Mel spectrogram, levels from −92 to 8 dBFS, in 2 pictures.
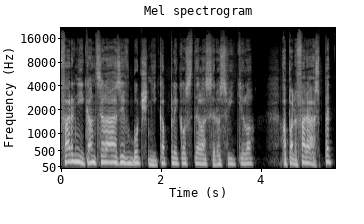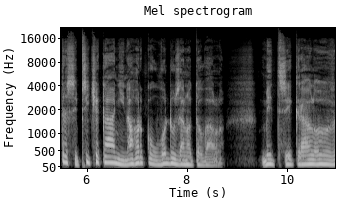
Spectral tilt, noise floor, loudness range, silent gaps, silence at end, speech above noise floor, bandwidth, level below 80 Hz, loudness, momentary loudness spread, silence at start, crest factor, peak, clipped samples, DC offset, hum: -5 dB/octave; -50 dBFS; 4 LU; none; 0 s; 29 dB; 18.5 kHz; -64 dBFS; -21 LUFS; 9 LU; 0 s; 18 dB; -4 dBFS; under 0.1%; under 0.1%; none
